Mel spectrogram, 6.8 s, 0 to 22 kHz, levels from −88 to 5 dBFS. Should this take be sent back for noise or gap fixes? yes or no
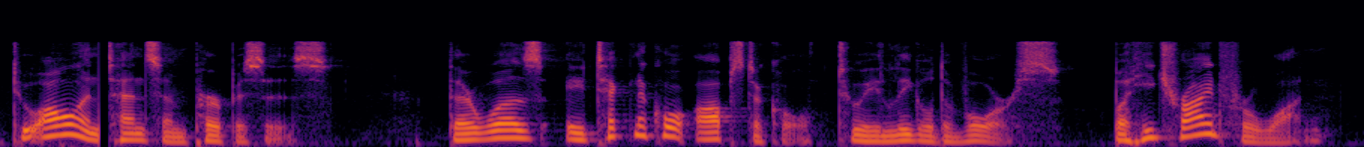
yes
